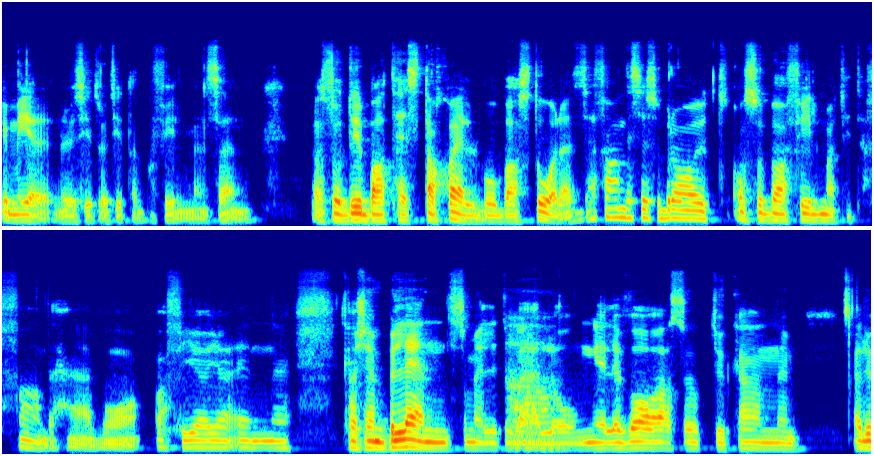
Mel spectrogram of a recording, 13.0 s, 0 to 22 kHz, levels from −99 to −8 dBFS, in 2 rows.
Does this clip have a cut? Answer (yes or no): no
